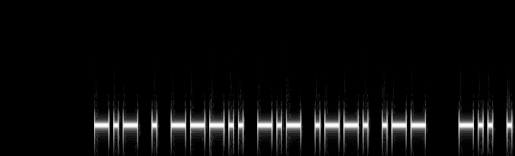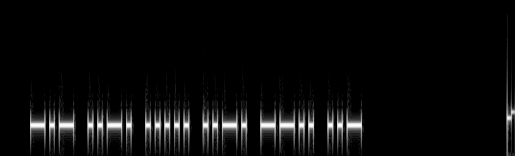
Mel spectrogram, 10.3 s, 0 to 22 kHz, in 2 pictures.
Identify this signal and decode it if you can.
Morse code, heard as a keyed tone, about 25 wpm, 700 Hz. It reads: KE8KPW DE KF5FZU
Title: USA Callsign DE Callsign 25wpm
